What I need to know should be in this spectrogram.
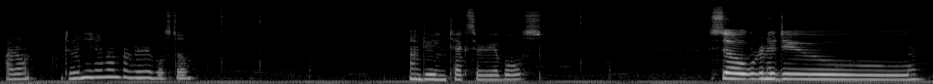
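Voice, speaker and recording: A woman's voice: fairly high pitch, dark tone. A woman streamer talking herself through a task step by step in fragmented, muttered phrases, casually thinking aloud. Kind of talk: casual work-along narration, thinking aloud. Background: keyboard typing and clicking.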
